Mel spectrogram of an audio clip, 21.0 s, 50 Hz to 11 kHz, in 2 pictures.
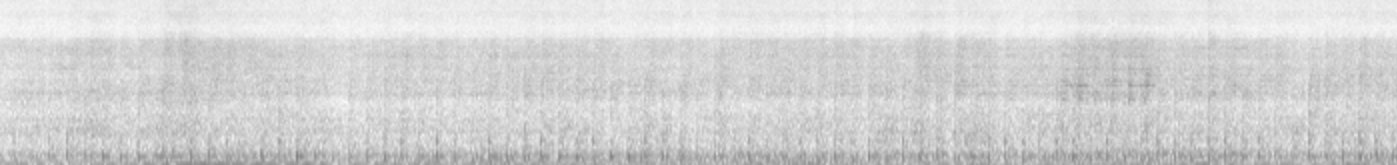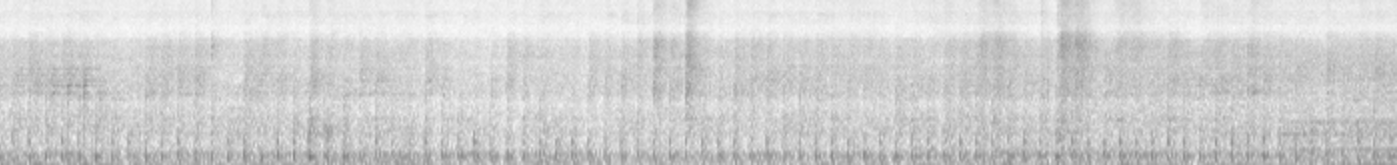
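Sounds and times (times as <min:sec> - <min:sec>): train rumble inside carriage: 0:00.0 - 0:20.9.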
